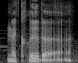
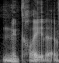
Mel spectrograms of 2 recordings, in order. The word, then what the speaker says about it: Necluda: hen Villages these are with an area called necluda I always used to mispronounce that word as Nua for some reason um within that cluster you'll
